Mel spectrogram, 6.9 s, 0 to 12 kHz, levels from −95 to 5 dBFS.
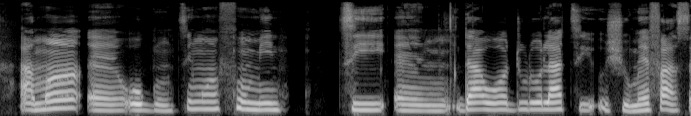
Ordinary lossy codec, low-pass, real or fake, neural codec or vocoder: none; 10.8 kHz; real; none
